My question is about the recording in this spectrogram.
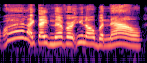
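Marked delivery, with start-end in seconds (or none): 0.0-0.4 a much higher, puzzled "What?"; mock surprise. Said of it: "People like".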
